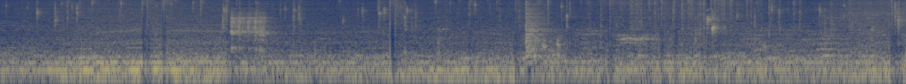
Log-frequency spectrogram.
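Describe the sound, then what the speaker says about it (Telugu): Cumin and shahjeera seeds sizzle and crackle in hot oil for carrot rice, a steady frying hiss broken by occasional stirring clinks and louder pops, with no talk over it. "నూనె కాగాక దీంట్లో కొద్దిగా జీలకర్ర వేసుకుందామండి. దీంట్లోనే కొద్దిగా షాజీరా కూడా వేసుకుంటున్నాను."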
